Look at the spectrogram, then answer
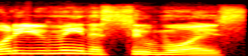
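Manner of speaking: very high, shrill, loud, furious outburst. Retelling a man in a kitchen turning angrily to the crew; mock-angry outburst. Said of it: "he just starts getting angry and angry".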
